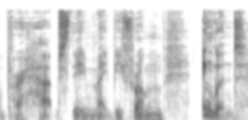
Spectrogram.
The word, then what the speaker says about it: England: England. So there's no hard G sound in there.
